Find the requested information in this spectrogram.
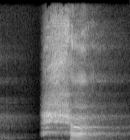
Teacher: Di mana keluarnya itu tenggorokan pertengahan jadi bunyinya seperti orang kepedasan makan cabe ha juga ada suara nafas yang mengalir ha hi hi [Musik] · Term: huruf ha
